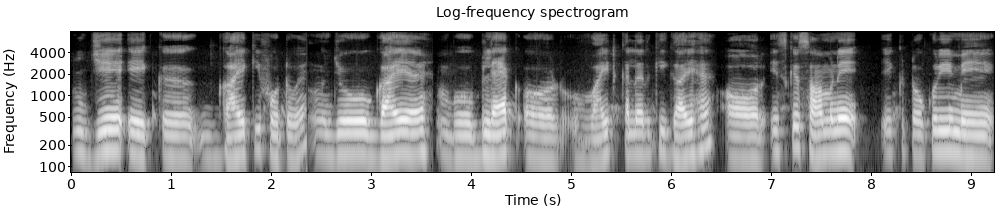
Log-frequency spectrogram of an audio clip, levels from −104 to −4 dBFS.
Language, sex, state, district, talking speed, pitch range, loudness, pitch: Hindi, male, Bihar, Muzaffarpur, 155 wpm, 135-155 Hz, -18 LUFS, 145 Hz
